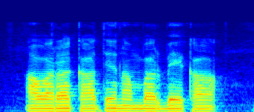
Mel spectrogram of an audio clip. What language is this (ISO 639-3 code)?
kan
